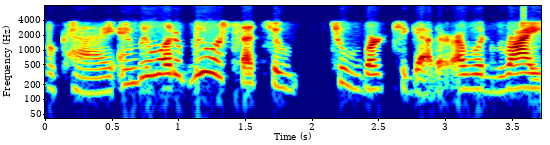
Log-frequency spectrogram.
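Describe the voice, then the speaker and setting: Speaking at a moderate pace with an Italian accent, a woman has a very deep, low pitch and ordinary pitch variation. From Italy, Milan. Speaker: humanitarian and photographer. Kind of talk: interview.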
